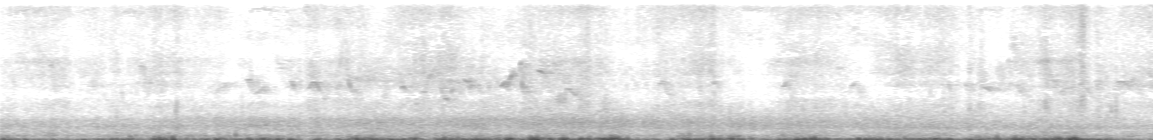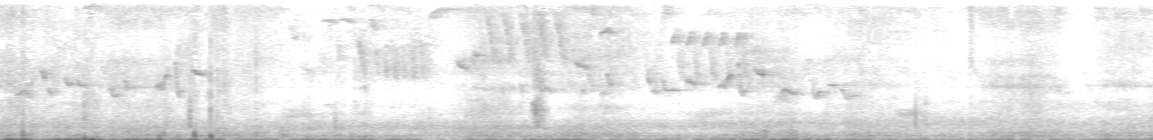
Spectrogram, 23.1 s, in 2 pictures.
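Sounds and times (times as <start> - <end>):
wind rumble on microphone: 0.0 - 16.8
birds singing: 0.0 - 23.0.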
